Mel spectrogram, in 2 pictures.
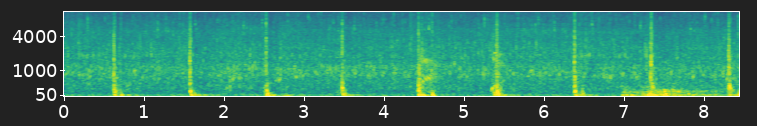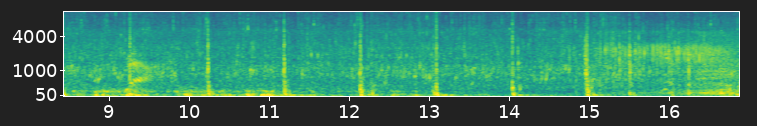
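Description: An axe chops into a tree trunk with steady, regular blows.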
